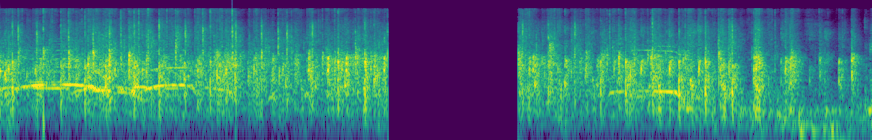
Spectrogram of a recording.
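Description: Audience applause at a live stage show, a steady, dense wash of clapping hands from a crowd that cuts off abruptly into a short silence, then resumes at the same full level.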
